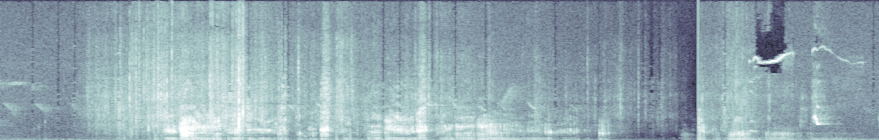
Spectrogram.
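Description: Two dogs play-fighting, growling in rough, irregular bursts from about a second and a half in. The sound breaks off briefly about six seconds in and returns for a moment near the end.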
